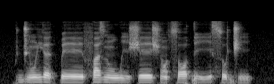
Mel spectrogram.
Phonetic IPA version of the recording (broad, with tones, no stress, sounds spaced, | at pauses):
d͡ʒ ũ˧ j ɛ˨ k͡p eː˨ f a˦ z ũ˧ w i˨ ʃ eː˦ ʃ ɔ̃˨ s ɔ˦ ɗ iː˨˦ s o˨ d͡ʒ i˨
